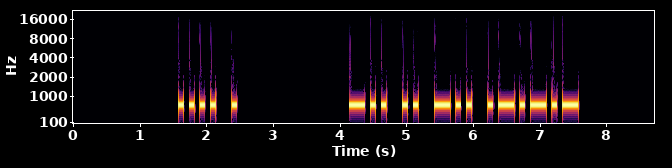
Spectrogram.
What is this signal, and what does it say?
Morse code, heard as a keyed tone, about 15 wpm, 700 Hz. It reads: HE DID.
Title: 3x Word-Spacing - Sentences from Top 500 Words - 15wpm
